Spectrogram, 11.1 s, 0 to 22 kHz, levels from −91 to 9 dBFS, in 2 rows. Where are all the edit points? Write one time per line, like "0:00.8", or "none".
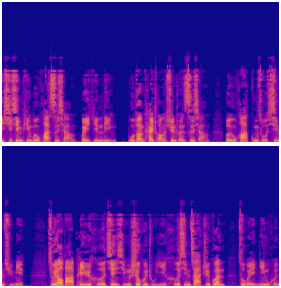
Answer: none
